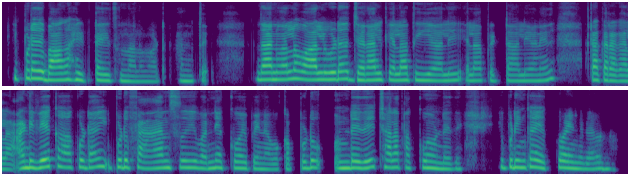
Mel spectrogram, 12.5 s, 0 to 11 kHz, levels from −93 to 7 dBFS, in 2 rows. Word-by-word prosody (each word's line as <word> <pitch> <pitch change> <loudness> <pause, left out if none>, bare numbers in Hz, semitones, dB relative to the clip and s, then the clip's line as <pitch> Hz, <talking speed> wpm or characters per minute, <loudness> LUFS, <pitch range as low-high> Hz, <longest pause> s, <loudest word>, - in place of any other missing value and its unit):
ఇప్పుడది 310 0 +3
బాగా 255 +1 +3
హిట్ 250 0 -3
అవుతుంది 225 -2 -4
అనమాట, 200 +1 -13 0.2
అంతే. 215 0 -7 0.5
దానివల్ల 275 +2 +4
వాళ్ళు 265 0 +5
కూడా 285 +1 +3
జనాలకి 255 +1 +2
ఎలా 250 +1 +2
తీయాలి, 240 -1 -2
ఎలా 230 0 -3
పెట్టాలి 225 0 -7
అనేది 245 +7 -5 0.4
రకరకాల 225 -4 0
అండ్ 265 +1 +7
ఇవే 285 +3 +7
కాకుండా, 275 0 -1
ఇప్పుడు 280 +2 +1
ఫ్యాన్స్ 255 +2 -1
ఇవన్నీ 245 +1 0
ఎక్కువైపోయినాయి. 230 -5 -4
ఒకప్పుడు 245 +6 -3 0.2
ఉండేది, 255 +2 +4
చాలా 275 0 +1
తక్కువ 255 0 0
ఉండేది. 220 0 -3 0.4
ఇప్పుడు 275 +1 +2
ఇంకా 290 +1 +1
ఎక్కువ 260 +3 -1
అయింది 230 -2 -1
గదా! 220 -1 -6
250 Hz, 160 wpm, -28 LUFS, 225-270 Hz, 0.5 s, అండ్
